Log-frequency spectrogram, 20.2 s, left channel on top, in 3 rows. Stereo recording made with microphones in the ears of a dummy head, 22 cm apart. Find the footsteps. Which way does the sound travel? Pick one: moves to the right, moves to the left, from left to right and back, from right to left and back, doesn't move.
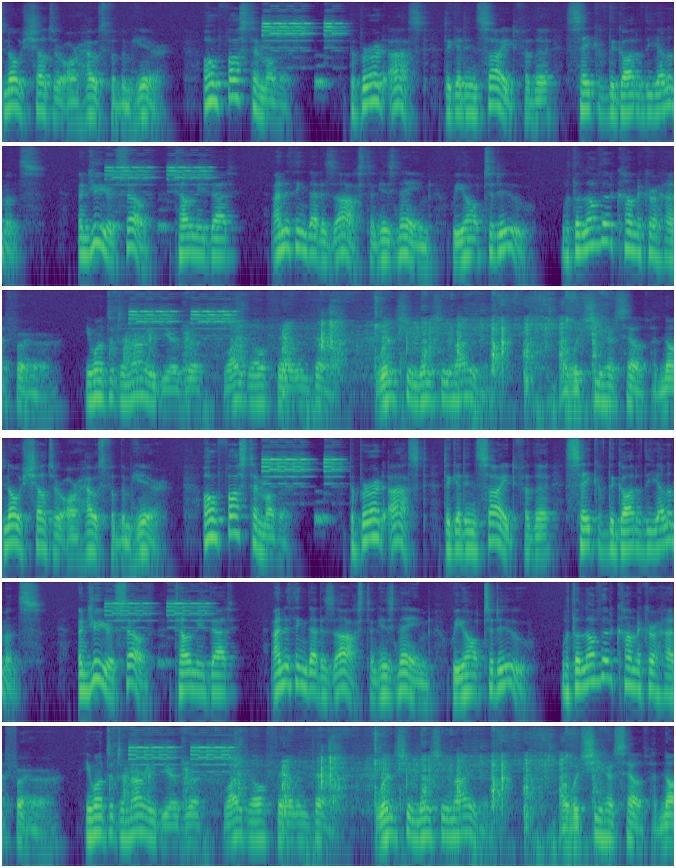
moves to the left.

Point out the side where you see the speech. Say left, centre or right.
right.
